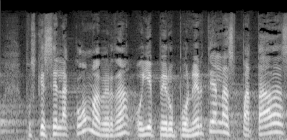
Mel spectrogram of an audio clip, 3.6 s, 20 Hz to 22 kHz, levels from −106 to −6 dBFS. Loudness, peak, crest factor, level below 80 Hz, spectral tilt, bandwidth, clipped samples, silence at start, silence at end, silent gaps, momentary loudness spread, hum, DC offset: -16 LUFS; -2 dBFS; 16 dB; -44 dBFS; -5.5 dB/octave; 15 kHz; under 0.1%; 0 s; 0 s; none; 3 LU; none; under 0.1%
